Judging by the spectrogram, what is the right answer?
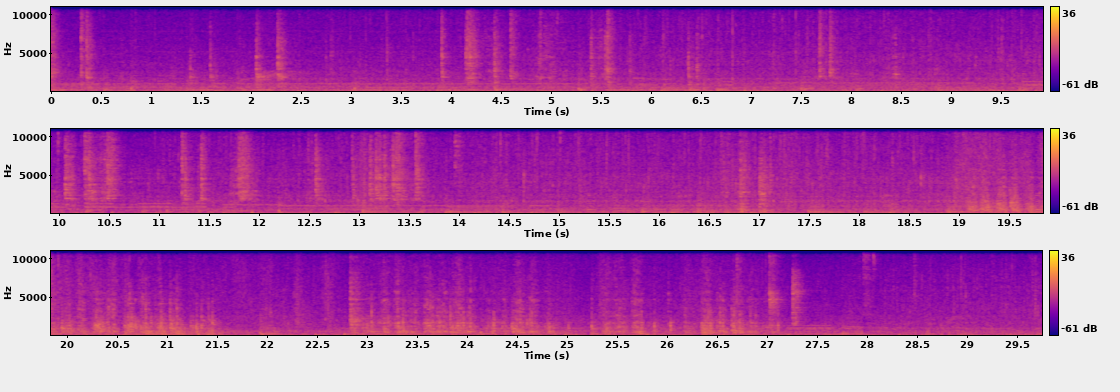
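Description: Linguine being stirred and tossed into an eggplant and mushroom meat sauce in a frying pan over a gas flame, the sauce sizzling steadily. Bouts of utensil scraping and clatter against the pan come about ten seconds in and again through the second half.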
